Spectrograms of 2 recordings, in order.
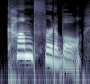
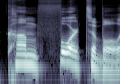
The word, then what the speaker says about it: comfortable: It's actually usually said with three syllables, not four. Comfortable. That fort part often gets like compressed. Oh yeah. You don't say comfortable.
